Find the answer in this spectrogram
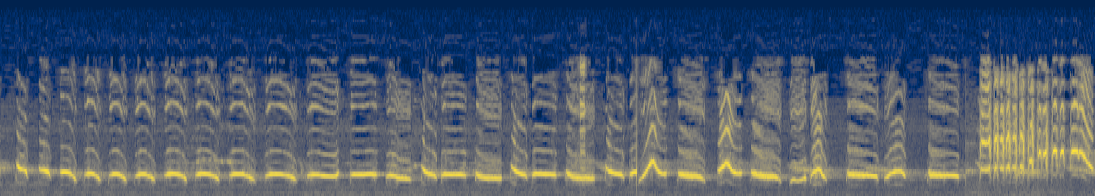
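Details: Chinese hwamei repeating one clear, dipping whistled note over a dozen times in a steady rhythm, then shifting to varied slurs and rising whistles, ending with a burst of scratchy high notes.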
